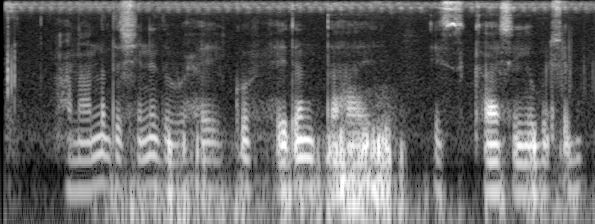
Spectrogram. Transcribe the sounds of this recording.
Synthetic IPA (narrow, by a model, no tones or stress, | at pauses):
ħɑnaːnɐðɐʃɪnɪðɐwɑħɑj | kʰʊħɪdɐnt̪ʰɐɦɐj | ɪskʰaːʃɪjɐbʊlʃɐ̰ðɐ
